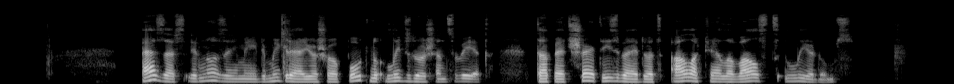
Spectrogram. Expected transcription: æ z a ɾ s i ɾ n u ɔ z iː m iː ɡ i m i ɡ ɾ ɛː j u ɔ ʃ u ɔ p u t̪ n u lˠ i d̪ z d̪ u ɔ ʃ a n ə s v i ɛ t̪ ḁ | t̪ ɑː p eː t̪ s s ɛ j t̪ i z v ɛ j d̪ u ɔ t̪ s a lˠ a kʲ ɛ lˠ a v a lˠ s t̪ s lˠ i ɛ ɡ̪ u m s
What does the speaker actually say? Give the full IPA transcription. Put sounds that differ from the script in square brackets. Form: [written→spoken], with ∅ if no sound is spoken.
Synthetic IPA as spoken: æ z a ɾ s i ɾ n u ɔ z iː m iː ɡ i m i ɡ ɾ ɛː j u ɔ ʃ u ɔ p u t̪ n u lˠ i d̪ z d̪ u ɔ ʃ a n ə s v i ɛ t̪ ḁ | t̪ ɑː p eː t̪ s [s→ʃ] ɛ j t̪ i z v ɛ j d̪ u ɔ t̪ s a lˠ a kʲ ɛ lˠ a v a lˠ s t̪ s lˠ i ɛ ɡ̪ u m s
